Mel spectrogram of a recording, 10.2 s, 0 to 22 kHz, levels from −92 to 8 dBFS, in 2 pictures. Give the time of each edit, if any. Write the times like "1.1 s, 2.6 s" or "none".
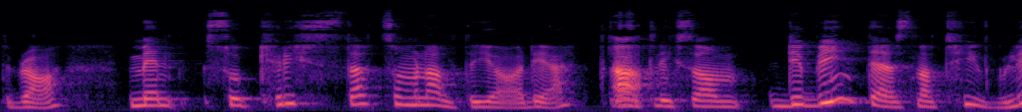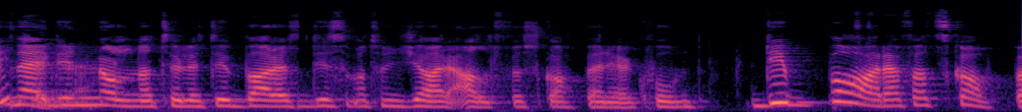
2.9 s, 3.8 s, 6.6 s, 8.7 s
